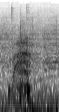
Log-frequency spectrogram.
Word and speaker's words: van: But rather in Dutch they say van. Van. Shorter with a more open A sound.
